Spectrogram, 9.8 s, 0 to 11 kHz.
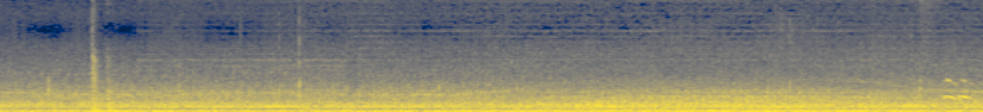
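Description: A truck drives in Farming Simulator 19, its engine giving a steady, continuous low drone throughout with no talking over it.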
